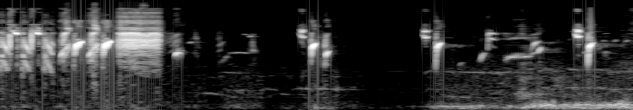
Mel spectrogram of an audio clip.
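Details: European goldfinch song used as training material for songbirds: bursts of high twittering notes and a buzzy rasp, then scattered sharp chirps separated by pauses, with faint low rumbling late on.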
